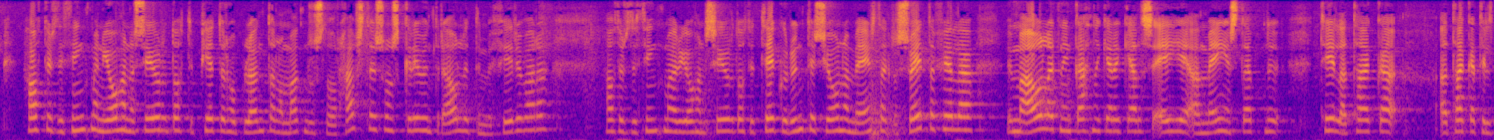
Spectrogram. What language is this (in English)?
Icelandic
